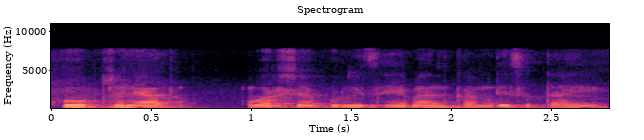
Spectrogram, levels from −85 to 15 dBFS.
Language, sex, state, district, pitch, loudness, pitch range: Marathi, female, Maharashtra, Pune, 215 Hz, -15 LUFS, 215-225 Hz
